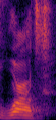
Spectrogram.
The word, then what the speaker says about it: was: उसके बाद WAS, वाज, WA का उच्चारण करेंगे वा के रूप में, एस का उच्चारण जा के रूप में करेंगे, वाज हो गया।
